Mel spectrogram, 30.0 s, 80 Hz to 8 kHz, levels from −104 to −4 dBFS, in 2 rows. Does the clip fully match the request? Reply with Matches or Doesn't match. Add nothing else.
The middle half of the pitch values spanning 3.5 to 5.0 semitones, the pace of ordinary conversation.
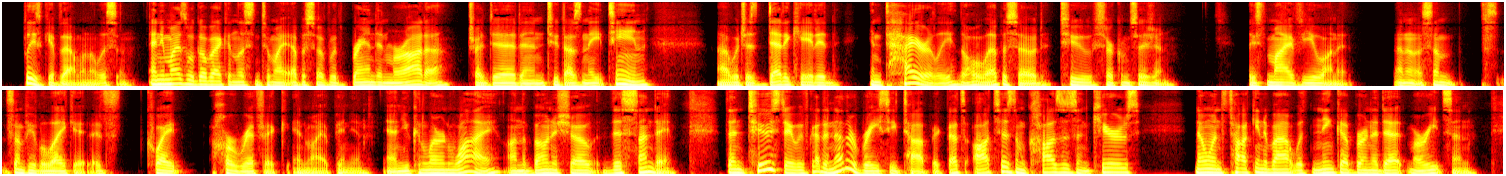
Matches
